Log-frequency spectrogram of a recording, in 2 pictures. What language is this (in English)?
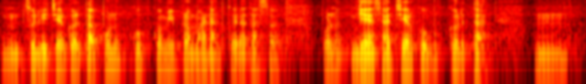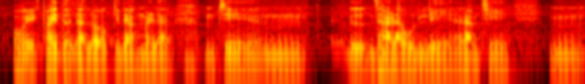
Konkani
